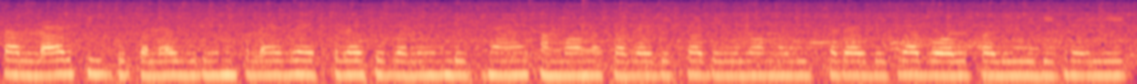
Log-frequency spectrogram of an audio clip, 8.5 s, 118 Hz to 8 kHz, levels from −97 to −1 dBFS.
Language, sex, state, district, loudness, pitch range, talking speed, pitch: Hindi, female, Bihar, Sitamarhi, -15 LUFS, 185-195 Hz, 175 wpm, 190 Hz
